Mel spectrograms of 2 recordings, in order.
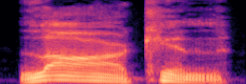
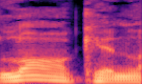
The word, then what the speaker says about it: Larkin: He'd pronounced her name correctly. Larkin, not Lawkin like most people did.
